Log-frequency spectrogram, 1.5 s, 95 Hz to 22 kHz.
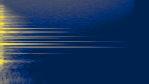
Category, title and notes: Sound effects > Objects / House appliances
Big pot top 1
A single-hit on the top of a large metal pot with a drum stick. Recorded on a Shure SM57.
hit, metal, metallic, percussion, percussive, single-hit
